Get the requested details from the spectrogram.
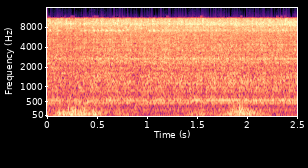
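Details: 2007 Nissan Sylphy with MR20 engine, code P0304, loss of power especially with AC on, no check engine light, heard at the muffler: idle stumbles with uneven low thump every second; misfire on cylinder number four.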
